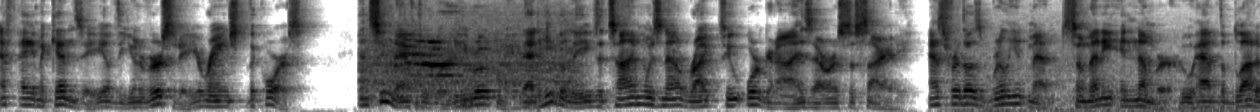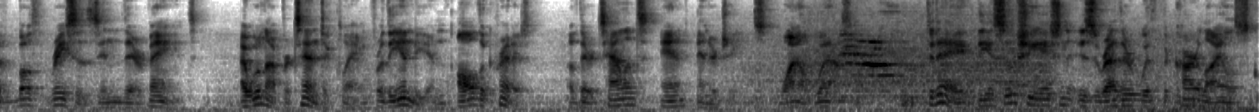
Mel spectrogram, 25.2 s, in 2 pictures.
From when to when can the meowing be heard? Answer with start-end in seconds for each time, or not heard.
3.6-5.9, 20.6-23.1.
